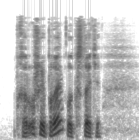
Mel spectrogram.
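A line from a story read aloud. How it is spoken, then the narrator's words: Muttered. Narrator (Russian): пробормотал Людзе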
